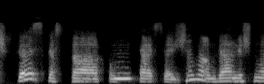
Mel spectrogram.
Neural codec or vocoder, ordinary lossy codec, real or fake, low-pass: codec, 16 kHz, 0.5 kbps, FreqCodec, smaller model; Opus, 24 kbps; fake; 7.2 kHz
